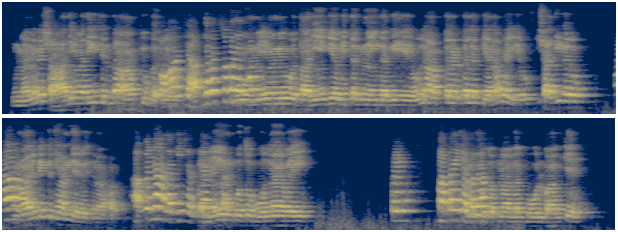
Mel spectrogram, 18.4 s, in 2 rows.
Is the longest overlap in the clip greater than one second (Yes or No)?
No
